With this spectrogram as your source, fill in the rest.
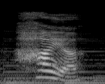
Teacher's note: three vowel sounds are clustered all together to form one sound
